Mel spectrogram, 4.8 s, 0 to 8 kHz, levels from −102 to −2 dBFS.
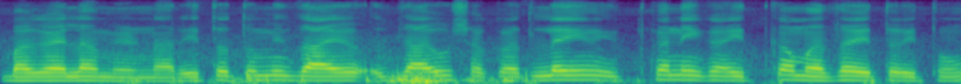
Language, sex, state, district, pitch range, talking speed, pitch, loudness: Marathi, male, Maharashtra, Aurangabad, 140-155 Hz, 185 wpm, 145 Hz, -20 LUFS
